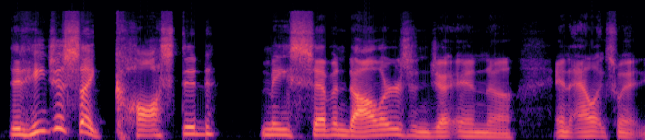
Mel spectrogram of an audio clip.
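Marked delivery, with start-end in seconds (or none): 0.1-3.1 incredulous. Retold or imitated. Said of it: "And I just went".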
